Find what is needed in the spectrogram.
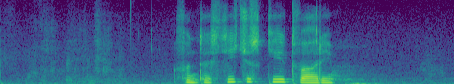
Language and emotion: Russian, neutral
